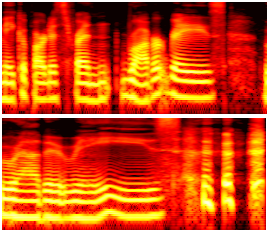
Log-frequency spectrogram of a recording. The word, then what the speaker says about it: Robert Reyes: Robert Reyes. That's how we say his name. We don't actually say Robert. We say Robert.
